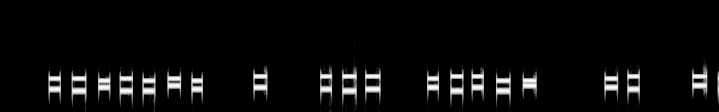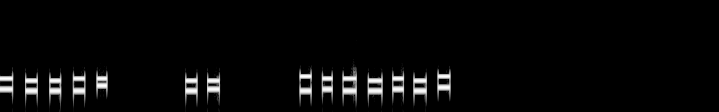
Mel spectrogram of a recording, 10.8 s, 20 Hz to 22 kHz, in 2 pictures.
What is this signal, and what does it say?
DTMF, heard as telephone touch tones, dialled by hand, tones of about 90 ms. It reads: 5272104 9 636 8391* 86 #51120 14 3521519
